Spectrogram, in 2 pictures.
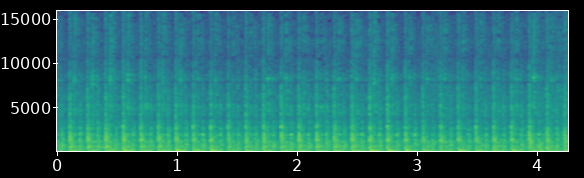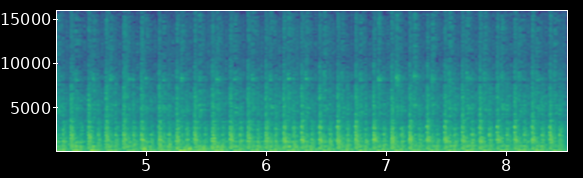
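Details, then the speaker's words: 1955 Lister LD1 single-cylinder diesel, 2 hp at 1000 rpm, before restoration: steady, even thumping at a slow, regular beat with no misses or extra knocks; starts fairly easily. Normal running. "So that's the LD. She does run, starts fairly easy, so just give her a cosmetic restoration"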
